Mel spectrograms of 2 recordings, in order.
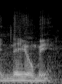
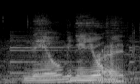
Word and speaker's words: Naomi: Um, a famous one is probably Naomi, right? In America, America, most people would probably say Naomi. Naomi, Naomi. Okay. So, Naomi and Naomi, most Japanese or um people in Kushima Productions probably just pronounce it Naomi. Mhm. uh which is a very Japanese way of saying uh others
